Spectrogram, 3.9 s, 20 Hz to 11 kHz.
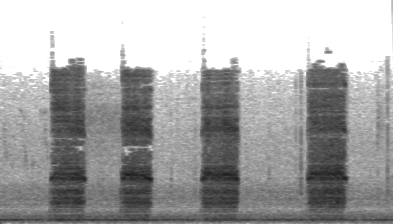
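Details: Four harsh, breathy screeches from an owl at its nest box on a January 2020 morning, each about a third of a second, spaced by short gaps with low hum underneath.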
